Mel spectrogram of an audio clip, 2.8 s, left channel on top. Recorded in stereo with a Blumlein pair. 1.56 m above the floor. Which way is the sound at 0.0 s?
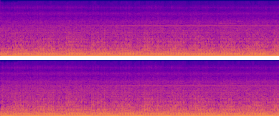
10° right.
